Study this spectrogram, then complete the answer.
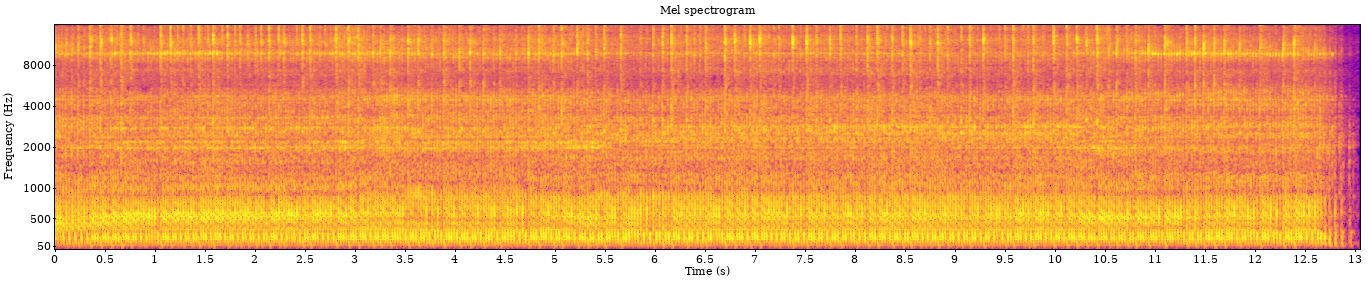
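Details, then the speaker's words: Stihl MS460 chainsaw running a brand-new fixed-jet HLIC carburetor swapped for the Walbro: strong even high-rev two-stroke buzz held over ten seconds, cutting off cleanly; runs healthy, though the idle seemed slightly choppier, possibly tuned slower. "I think the idle sounds slightly more choppy to me, but maybe I don't have it as fast as the other one, and it's getting hard for me to tell."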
